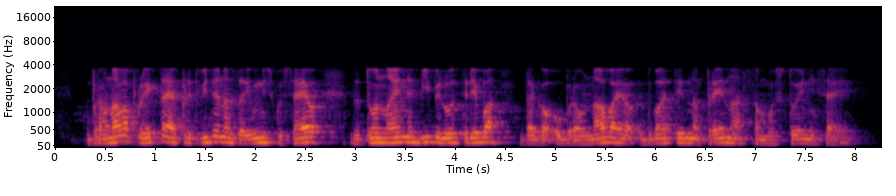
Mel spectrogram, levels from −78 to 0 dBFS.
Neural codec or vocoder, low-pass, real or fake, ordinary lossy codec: none; 3.6 kHz; real; none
